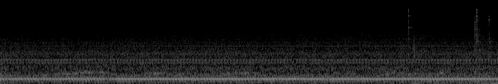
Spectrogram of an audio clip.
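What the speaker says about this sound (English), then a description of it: "That sound you hear is a very unhappy engine that really wants to shift gears" Car engine straining in low gear at speed, a steady droning hum with a strong low tone and broad rushing noise, continuous and close, with a couple of faint high clicks near the end.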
